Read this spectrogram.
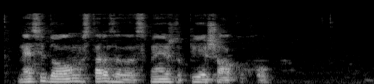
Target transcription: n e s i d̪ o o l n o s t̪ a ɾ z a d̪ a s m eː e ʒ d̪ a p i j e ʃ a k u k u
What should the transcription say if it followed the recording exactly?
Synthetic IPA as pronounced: n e s i d̪ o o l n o s t̪ a ɾ z a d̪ a s m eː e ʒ d̪ a p i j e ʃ a k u x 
